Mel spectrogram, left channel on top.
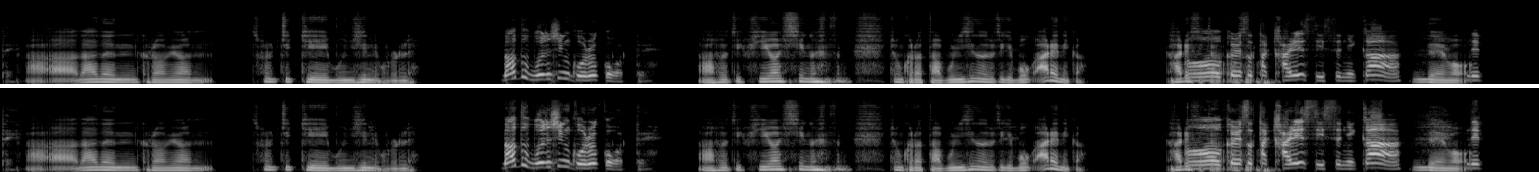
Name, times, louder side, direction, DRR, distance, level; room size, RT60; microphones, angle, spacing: voice 1, 0.3-2.1 2.5-4.2 7.0-10.8 11.7-12.5 14.1-14.7, equal, 5° left, 7.3 m, -29 dB
voice 2, 5.0-6.6 11.8-14.0 14.3-14.4 14.7-14.8, right 4 dB, 55° right, 6.6 m, -25 dB
head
